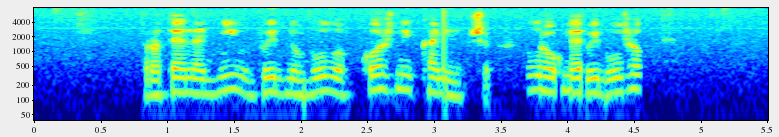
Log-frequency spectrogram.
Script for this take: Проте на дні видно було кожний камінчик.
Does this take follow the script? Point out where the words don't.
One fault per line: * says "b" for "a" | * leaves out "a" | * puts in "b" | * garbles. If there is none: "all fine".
* garbles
